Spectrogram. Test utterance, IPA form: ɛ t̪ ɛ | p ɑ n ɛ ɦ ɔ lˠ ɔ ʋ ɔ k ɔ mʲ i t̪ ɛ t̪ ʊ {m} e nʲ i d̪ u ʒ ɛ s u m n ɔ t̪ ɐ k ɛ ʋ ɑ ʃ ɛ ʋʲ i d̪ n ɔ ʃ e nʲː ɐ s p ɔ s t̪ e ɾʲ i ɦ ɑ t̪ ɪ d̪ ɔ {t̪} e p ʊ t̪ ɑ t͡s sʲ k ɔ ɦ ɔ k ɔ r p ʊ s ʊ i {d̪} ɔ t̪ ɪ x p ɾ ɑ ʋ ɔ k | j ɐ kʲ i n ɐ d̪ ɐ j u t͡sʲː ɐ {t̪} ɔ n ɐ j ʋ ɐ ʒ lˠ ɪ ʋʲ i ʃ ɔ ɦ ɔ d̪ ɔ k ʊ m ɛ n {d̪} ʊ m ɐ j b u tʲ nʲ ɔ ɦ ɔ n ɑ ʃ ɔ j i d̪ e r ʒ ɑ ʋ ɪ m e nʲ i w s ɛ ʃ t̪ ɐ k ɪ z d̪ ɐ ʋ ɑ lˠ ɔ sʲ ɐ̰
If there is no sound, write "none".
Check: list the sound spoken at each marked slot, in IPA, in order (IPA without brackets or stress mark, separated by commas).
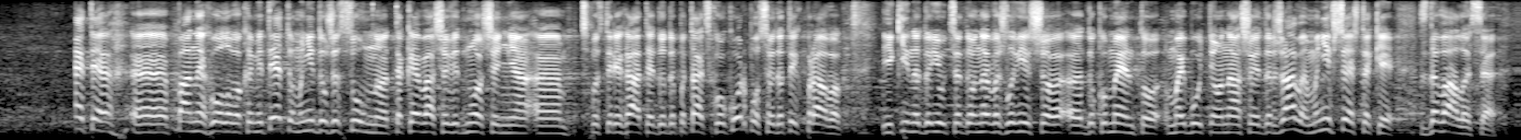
m, d̪, d̪, d̪, t̪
